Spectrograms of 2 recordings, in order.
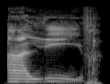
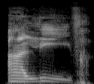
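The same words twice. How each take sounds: Both takes have the same delivery.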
